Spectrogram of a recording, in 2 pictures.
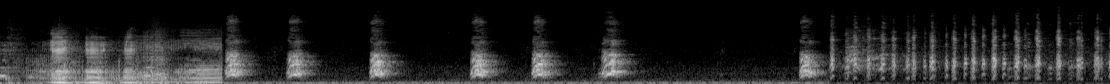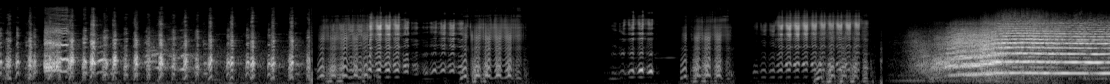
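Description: A run of animal sounds. It opens with low, rhythmic hippo grunting, then a string of short calls about every half-second. Hens cluck busily and squawk. Near the end an African elephant trumpets loudly, its pitch rising and falling.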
